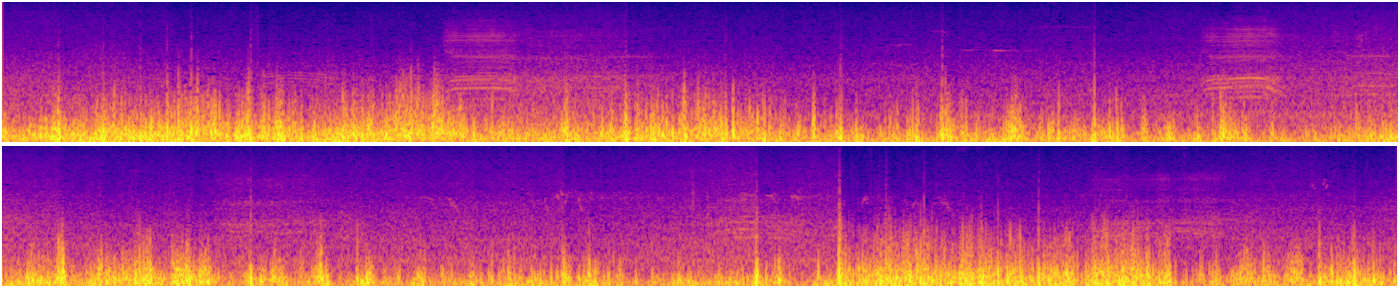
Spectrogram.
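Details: Rook colony in England before Easter, birds at tree nests holding young; rough cawing calls break out in irregular clusters, some overlapping, under strong gusting wind rumble.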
